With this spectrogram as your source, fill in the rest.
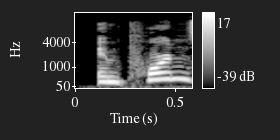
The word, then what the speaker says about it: important: For example, important stress on the second syllable, important.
